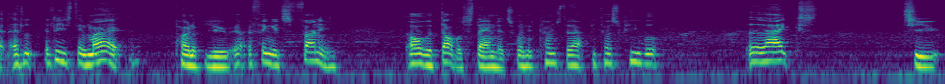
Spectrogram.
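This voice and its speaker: A young man with a Danish accent talks to his phone at arm's length, his voice thick and stuffy from a cold. He rambles in a halting way, restarting phrases and filling pauses, with a faint hum of room noise behind him. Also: medium pitch. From Denmark. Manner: halting, many restarts and filler sounds. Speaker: vlogger. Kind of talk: rambling personal monologue to camera. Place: small room indoors. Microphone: phone held at arm's length.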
